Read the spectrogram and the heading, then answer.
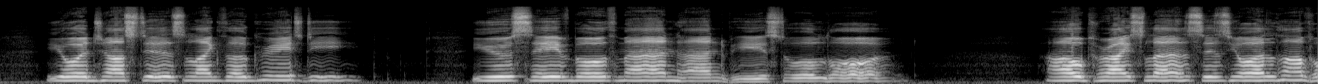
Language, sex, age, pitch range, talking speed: English, male, 40-59, 150-180 Hz, 85 wpm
